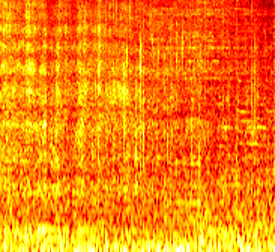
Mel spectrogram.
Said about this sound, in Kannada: ಇದು ಸ್ಮೆಲ್ ಹೋಗೋ ತನಕ ಸ್ವಲ್ಪ ಫ್ರೈ ಮಾಡಬೇಕು.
